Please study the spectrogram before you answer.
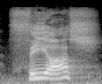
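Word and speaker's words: θεός: Uh we could have a theta and it's th as in theme. And uh theos is the word for god.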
